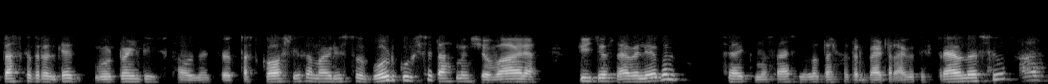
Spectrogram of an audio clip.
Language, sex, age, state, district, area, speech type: Kashmiri, male, 18-30, Jammu and Kashmir, Baramulla, rural, conversation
